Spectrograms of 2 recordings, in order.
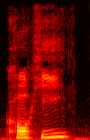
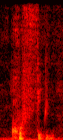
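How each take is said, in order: First: It is said with a Japanese accent. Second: It is said with a plain, neutral accent.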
